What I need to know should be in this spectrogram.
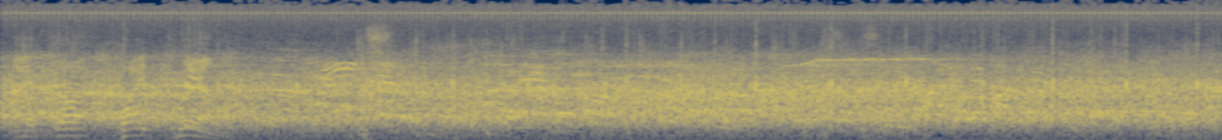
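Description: A large crowd cheers and shouts loudly in an echoing arena.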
